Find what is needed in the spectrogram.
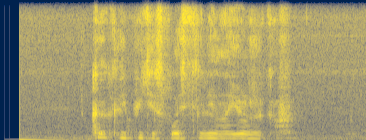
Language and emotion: Russian, neutral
